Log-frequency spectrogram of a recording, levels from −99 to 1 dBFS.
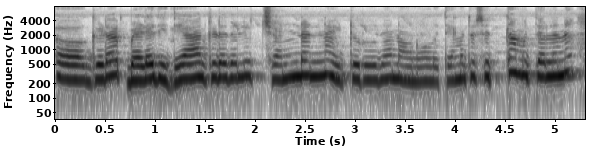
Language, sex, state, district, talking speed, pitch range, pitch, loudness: Kannada, female, Karnataka, Koppal, 90 wpm, 245-285 Hz, 260 Hz, -14 LUFS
